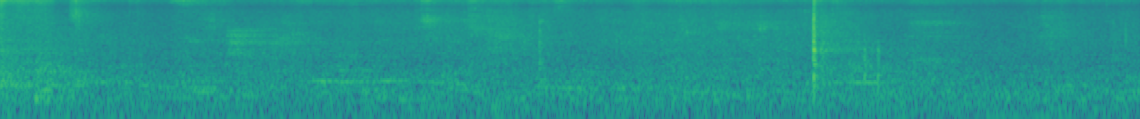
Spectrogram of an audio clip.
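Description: A man speaks far off through a loudspeaker in a large echoing hall.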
